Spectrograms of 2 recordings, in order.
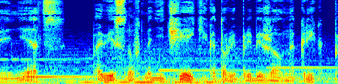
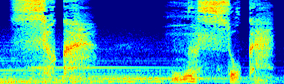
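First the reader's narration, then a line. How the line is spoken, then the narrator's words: Hissing. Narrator (Russian): шипел он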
